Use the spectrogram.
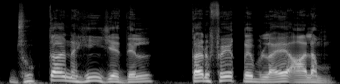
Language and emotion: Urdu, neutral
